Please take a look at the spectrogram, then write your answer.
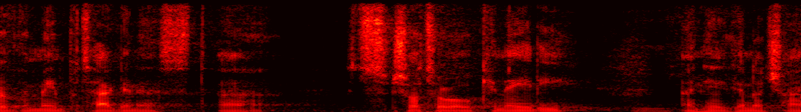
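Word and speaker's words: Kaneda: the main protagonist shotaro canadi and he's going to try and find and bring back his childhood friend tetsuo shima can i say it's just it's just pronounced um canada and shima on one of those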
